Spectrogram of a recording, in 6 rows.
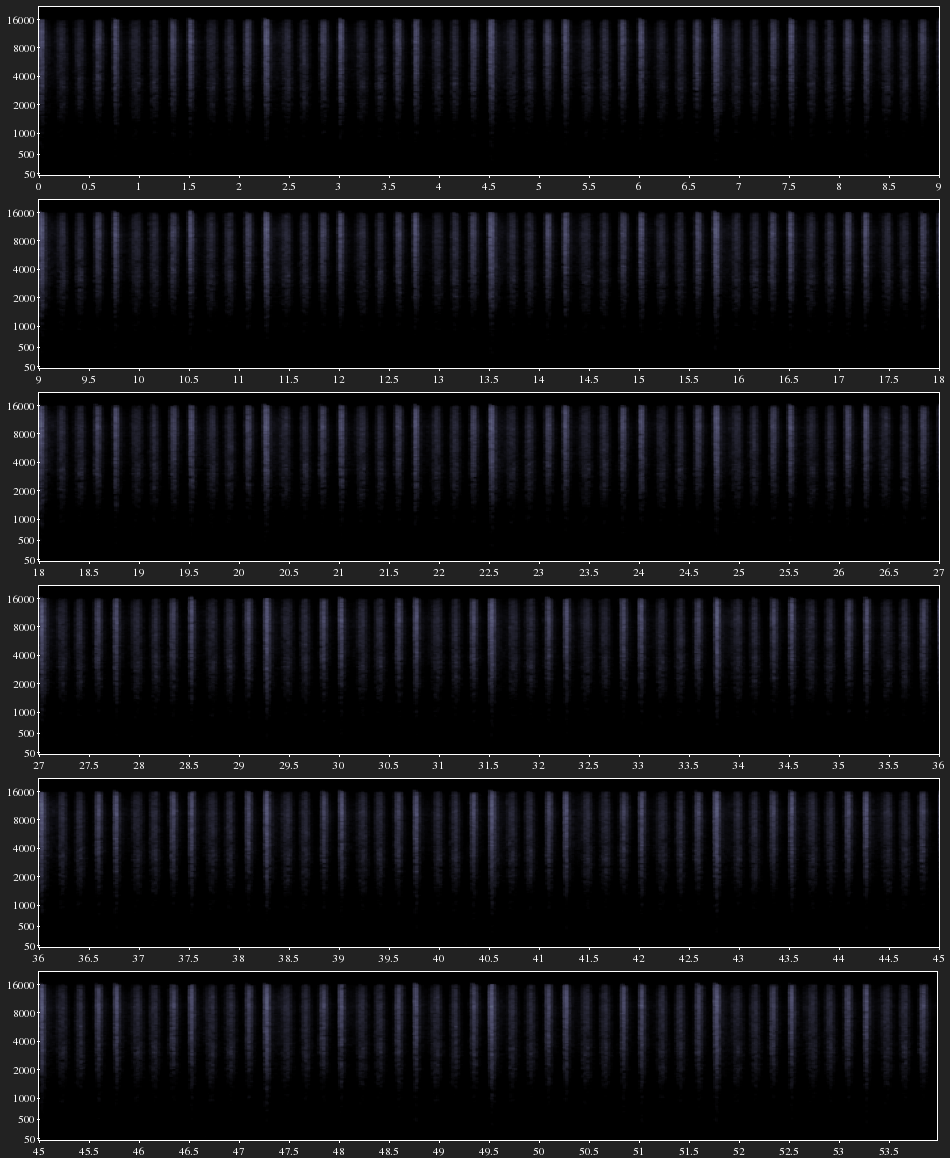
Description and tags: Song7 SHAKER Do 3:4 80bpms
80, beat, blues, bpm, Chord, Do, HearHear, loop, rythm, Shaker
